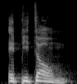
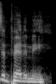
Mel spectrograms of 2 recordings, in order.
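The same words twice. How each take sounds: First: The word is pronounced the French way. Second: The word is pronounced the English way. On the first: The speaker calls it wrong. "in French, epitome is epitome. That's and, and that's how you pronounce it" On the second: The speaker calls it right. "no, it is epitome"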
